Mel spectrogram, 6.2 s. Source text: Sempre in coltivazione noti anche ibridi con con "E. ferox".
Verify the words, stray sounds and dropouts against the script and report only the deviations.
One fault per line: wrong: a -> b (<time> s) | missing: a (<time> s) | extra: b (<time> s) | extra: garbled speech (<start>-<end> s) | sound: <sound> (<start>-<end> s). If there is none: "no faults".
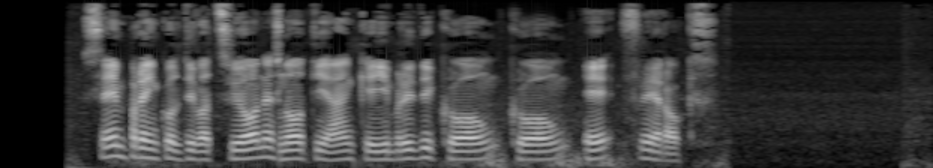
no faults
